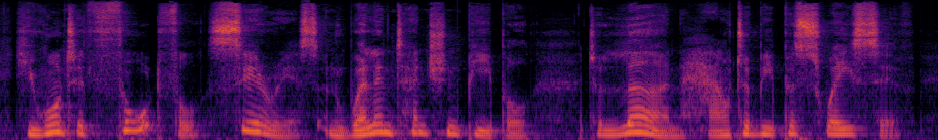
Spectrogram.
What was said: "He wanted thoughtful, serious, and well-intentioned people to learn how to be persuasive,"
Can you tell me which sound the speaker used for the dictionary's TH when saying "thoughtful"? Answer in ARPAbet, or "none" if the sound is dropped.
TH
